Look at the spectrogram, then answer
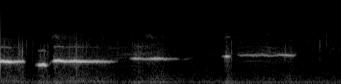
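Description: A person whistles a short tune, clear and close: several sustained, pure notes with small pitch slides, pausing briefly between phrases in a quiet setting.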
